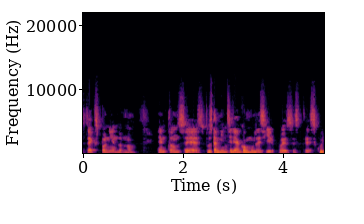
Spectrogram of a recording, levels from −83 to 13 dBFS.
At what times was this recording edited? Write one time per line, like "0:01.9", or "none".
0:02.6
0:03.5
